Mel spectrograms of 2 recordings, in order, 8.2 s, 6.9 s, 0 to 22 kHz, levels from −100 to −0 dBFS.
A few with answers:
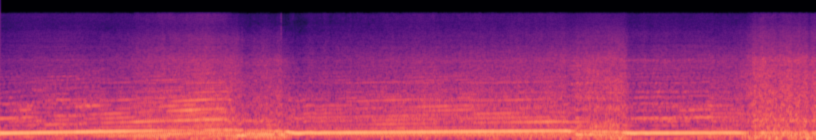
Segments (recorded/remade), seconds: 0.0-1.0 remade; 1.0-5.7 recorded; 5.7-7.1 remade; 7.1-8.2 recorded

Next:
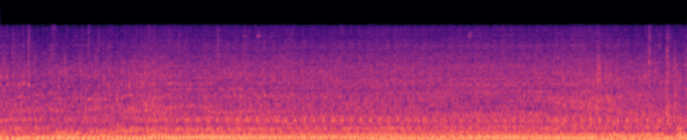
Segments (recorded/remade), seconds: 0.0-6.9 recorded

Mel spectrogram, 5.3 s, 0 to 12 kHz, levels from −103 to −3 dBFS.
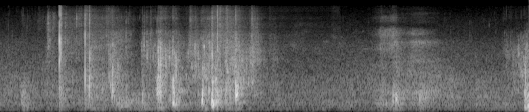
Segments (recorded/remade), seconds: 0.0-0.7 recorded; 0.7-1.2 remade; 1.2-1.6 recorded; 1.6-3.4 remade; 3.4-5.3 recorded

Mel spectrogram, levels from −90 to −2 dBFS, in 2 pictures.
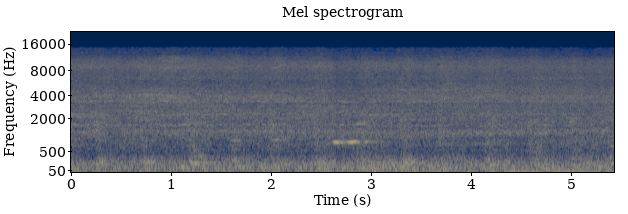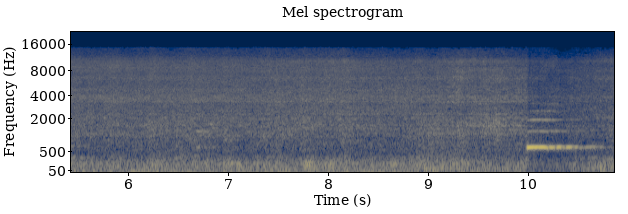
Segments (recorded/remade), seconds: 0.0-3.9 recorded; 3.9-7.3 remade; 7.3-10.9 recorded

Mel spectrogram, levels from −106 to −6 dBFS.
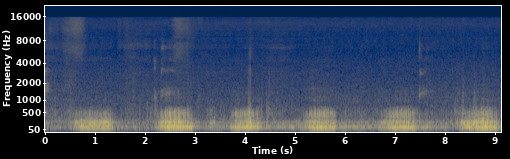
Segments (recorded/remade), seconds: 0.0-1.8 recorded; 1.8-5.3 remade; 5.3-9.1 recorded

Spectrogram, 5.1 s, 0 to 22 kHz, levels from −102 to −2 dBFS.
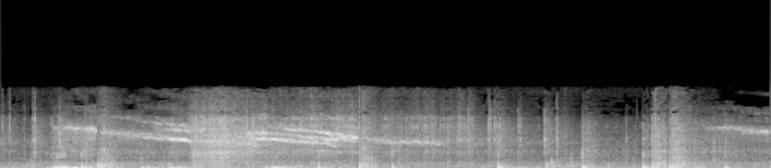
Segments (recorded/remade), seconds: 0.0-5.1 recorded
